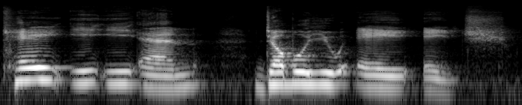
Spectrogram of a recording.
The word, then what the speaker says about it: quinoa: beautiful thing number two quinoa spelled ke en wuah no that's not how it's spelt at all but it should right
